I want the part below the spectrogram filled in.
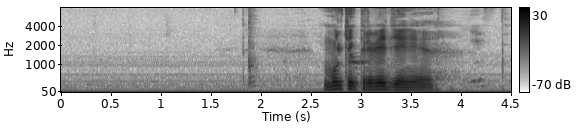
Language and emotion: Russian, neutral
